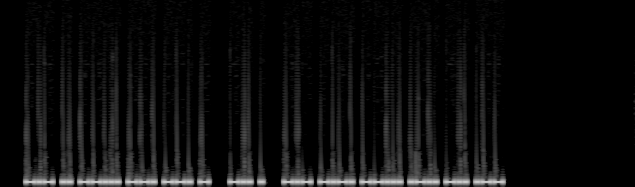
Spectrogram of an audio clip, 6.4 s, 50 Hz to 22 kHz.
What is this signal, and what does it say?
Morse code, heard as a keyed tone, about 40 wpm, 700 Hz. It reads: KI7GGT DE KC7LDW
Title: USA Callsign DE Callsign - 6 Characters - 40wpm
